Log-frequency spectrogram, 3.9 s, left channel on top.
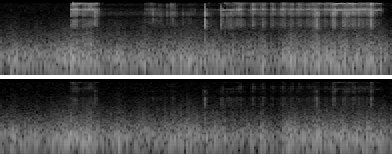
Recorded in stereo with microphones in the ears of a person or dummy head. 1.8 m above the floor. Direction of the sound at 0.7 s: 70° left (ahead or behind).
